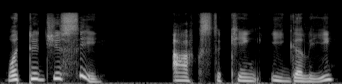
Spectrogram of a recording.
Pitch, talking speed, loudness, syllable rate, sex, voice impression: 185 Hz, 140 wpm, -22 LUFS, 4.3 syllables/s, female, feminine, very adult-like, slightly clear, intellectual, slightly calm, slightly sharp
